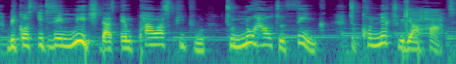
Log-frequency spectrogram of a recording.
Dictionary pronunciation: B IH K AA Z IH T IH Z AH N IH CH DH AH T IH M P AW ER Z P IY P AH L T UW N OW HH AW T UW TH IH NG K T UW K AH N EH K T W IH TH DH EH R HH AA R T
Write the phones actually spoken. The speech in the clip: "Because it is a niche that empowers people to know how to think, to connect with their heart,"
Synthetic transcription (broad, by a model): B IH K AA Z IH T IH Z AH N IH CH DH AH T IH M P AW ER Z P IY P AH L T UW N OW HH AW T UW TH IH NG K T UW K AH N EH K T W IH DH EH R HH AA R T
